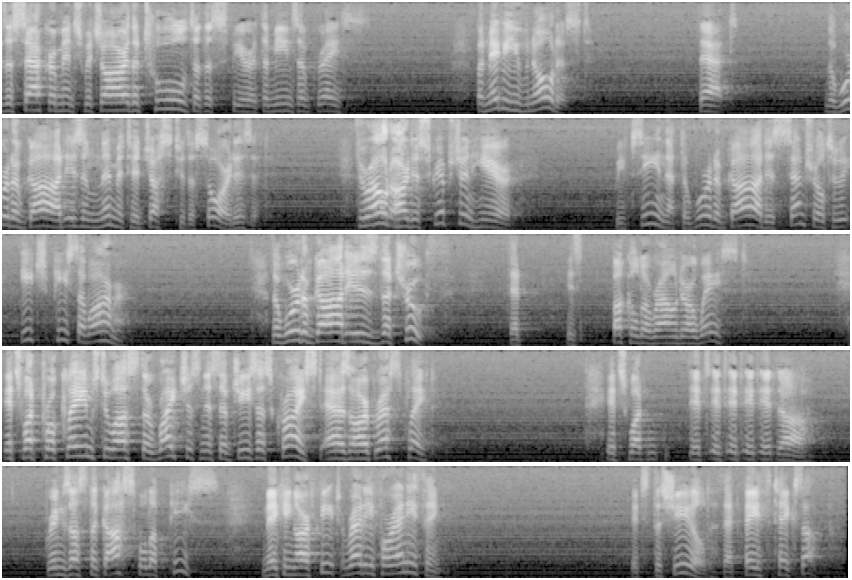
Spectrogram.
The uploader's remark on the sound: Preached on September 9, 2012, for the Fifteenth Sunday after Pentecost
